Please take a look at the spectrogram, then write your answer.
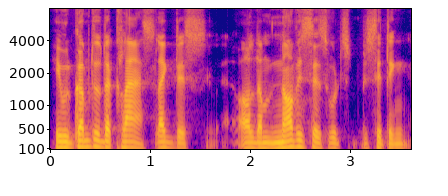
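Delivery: usual speaking voice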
